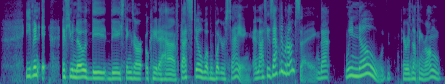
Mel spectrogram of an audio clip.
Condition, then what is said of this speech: Stuttering. It means all that I bring to this world, through my stuttering voice and my anxious mind.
